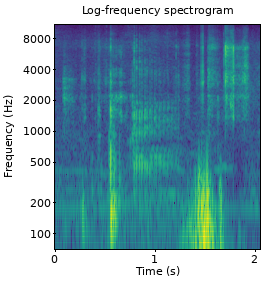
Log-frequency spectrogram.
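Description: A hidden camera being grabbed and picked up: handling noise on the microphone, rustling, with two dull bumps, the louder one about a second and a half in.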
